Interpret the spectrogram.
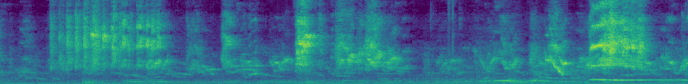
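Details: Budgerigars in a breeding colony chatter in buzzy bursts and sharp squawks, several birds overlapping, with a faint hum in the background.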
